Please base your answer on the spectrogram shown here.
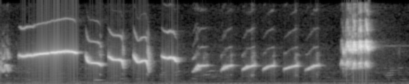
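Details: Orange-headed thrush (anis merah) song phrase: a long, clear high whistle followed by a descending series of short whistled slurs, about a dozen evenly spaced notes, ending in a harsh, buzzy burst.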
